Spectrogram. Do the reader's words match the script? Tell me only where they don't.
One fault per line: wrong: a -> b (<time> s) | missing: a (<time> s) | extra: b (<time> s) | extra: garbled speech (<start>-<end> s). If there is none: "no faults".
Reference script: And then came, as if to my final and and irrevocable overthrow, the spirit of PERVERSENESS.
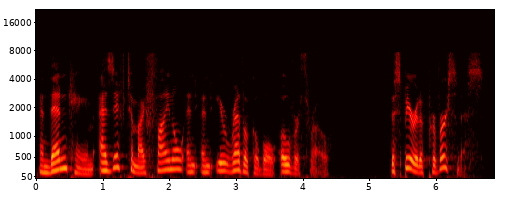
no faults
